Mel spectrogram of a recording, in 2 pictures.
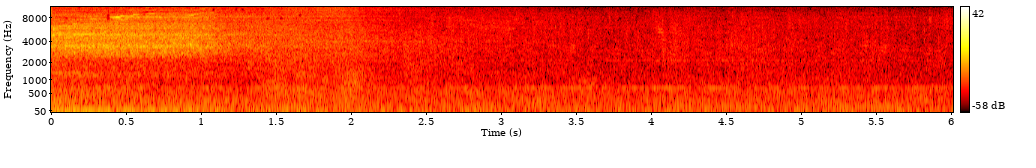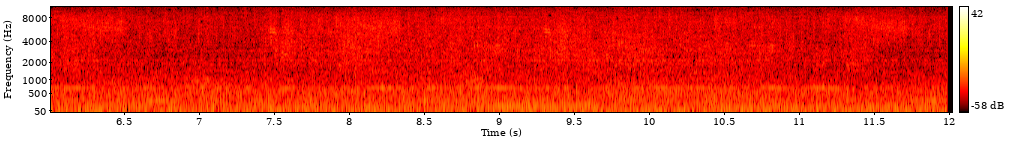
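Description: A game victory tune plays softly.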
